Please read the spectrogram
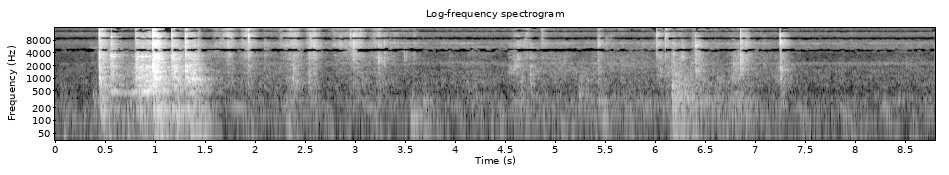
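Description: Kitchenware being handled by gloved hands on a counter and dish rack: a clatter of dishes and a lid about half a second in, then scattered light knocks of a plastic container, and another short clatter around six seconds in.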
